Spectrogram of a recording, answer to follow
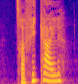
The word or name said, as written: trafikkegle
